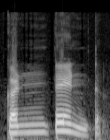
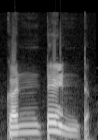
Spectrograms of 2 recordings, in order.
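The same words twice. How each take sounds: Both takes have the same delivery.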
